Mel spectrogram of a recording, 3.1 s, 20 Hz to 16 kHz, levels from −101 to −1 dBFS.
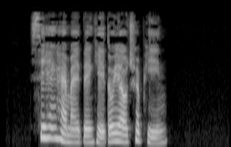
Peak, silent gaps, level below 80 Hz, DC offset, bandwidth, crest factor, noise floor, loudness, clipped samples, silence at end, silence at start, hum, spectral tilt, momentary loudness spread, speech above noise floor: -10 dBFS; none; -82 dBFS; under 0.1%; 11.5 kHz; 20 dB; -83 dBFS; -29 LUFS; under 0.1%; 0.85 s; 0.4 s; none; -3.5 dB/octave; 8 LU; 54 dB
